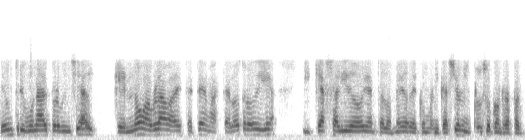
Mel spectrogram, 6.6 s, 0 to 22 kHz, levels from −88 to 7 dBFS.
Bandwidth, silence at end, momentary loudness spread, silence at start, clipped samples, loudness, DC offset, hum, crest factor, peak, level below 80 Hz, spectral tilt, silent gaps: 4.4 kHz; 0.05 s; 7 LU; 0 s; under 0.1%; -31 LUFS; under 0.1%; none; 18 dB; -12 dBFS; -76 dBFS; -3.5 dB/octave; none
